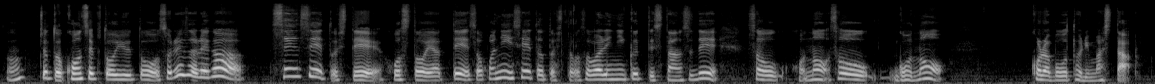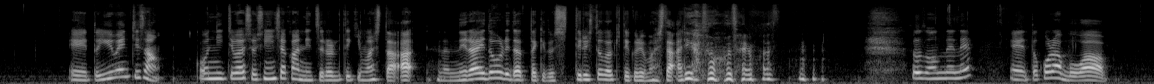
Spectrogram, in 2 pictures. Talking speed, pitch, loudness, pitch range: 340 characters per minute, 225 Hz, -22 LUFS, 195-265 Hz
